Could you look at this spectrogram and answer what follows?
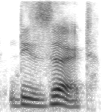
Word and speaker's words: dessert: So that is called dessert. dessert? Dessert. Dessert, right? Spelling is DESSERT, dessert. But the place where we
